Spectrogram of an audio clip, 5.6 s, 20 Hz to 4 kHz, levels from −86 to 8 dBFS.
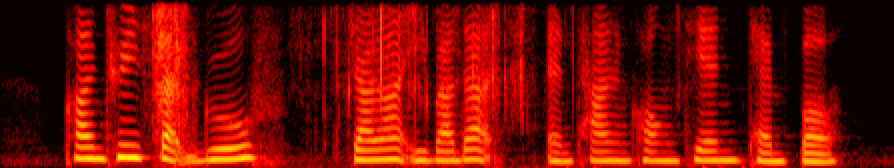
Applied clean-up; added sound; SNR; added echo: none; Crumpling, crinkling / Tearing; 18 dB; none.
